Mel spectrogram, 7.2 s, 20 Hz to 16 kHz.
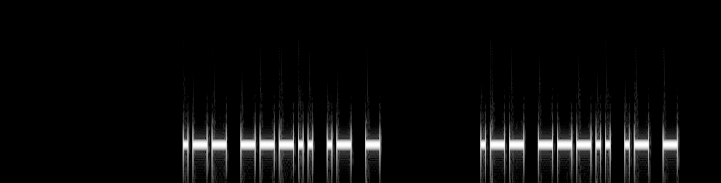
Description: Morse code, heard as a keyed tone, about 25 wpm, 700 Hz. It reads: W8AT W8AT
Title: USA Call Signs - 4 Characters - Repeated 2x - 25wpm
